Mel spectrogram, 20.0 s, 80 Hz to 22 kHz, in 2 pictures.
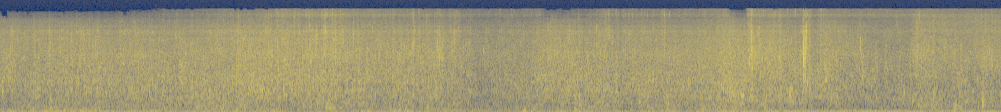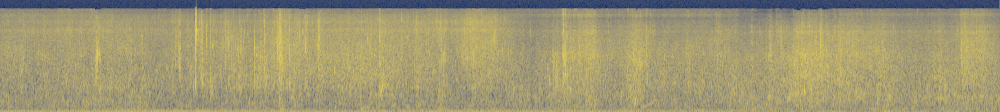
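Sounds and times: water rushing along boat hull: 0:00.0 - 0:20.0
wind rumble on microphone: 0:00.0 - 0:20.0
sharp water splashes: 0:07.3 - 0:20.0.

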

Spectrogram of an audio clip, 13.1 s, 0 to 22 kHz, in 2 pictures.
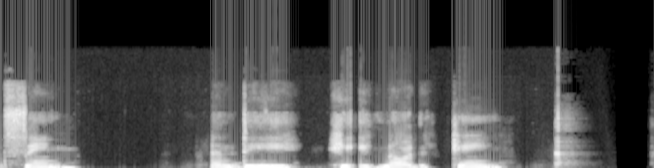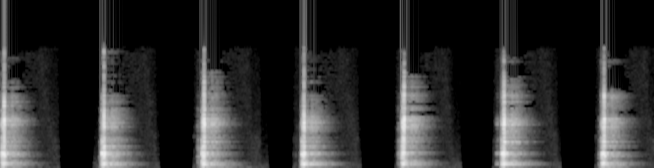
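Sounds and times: clock ticking: 0:05.5 - 0:13.0.

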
